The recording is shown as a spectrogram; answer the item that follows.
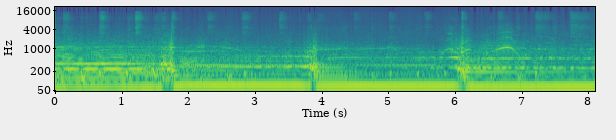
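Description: Live band with electric guitar and drum kit playing an instrumental passage of a dance song, loud and heavy in the bass. The chords change about every two seconds over a steady beat.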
